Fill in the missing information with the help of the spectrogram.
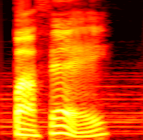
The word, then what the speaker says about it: buffet: Entonces, recuerde en francés, muchas palabras terminan con una T muda, lo que significa que la T final no se pronuncia. Por ejemplo, en palabras como ballet, cabaret o buffet, la T al final es completamente silenciosa.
